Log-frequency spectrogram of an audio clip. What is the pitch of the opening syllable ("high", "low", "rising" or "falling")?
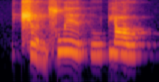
low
